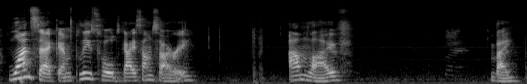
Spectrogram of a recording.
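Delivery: speaking away from the mic; turning away from phone. Real, not acted. Talking aside to daughter off mic.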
